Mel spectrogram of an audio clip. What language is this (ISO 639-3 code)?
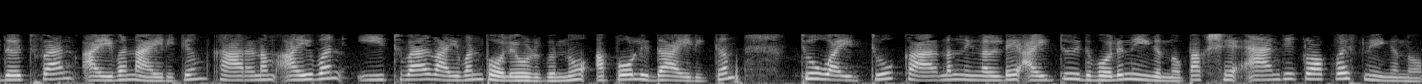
mal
